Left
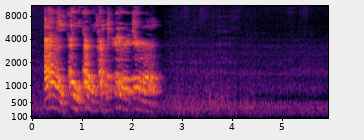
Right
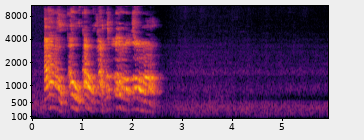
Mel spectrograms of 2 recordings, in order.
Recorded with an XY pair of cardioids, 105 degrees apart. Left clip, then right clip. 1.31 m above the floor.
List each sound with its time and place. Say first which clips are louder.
0.2 s a shout: even; straight ahead, 1.8 m; by 2.5 s 40° right, 1.4 m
